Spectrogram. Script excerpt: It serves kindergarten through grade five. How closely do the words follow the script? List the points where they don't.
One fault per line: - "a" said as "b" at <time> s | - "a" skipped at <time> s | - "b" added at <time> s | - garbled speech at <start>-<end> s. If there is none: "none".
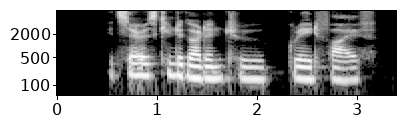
none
